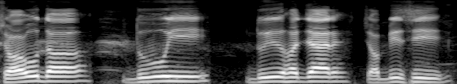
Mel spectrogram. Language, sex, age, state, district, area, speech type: Odia, male, 60+, Odisha, Kendrapara, urban, spontaneous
